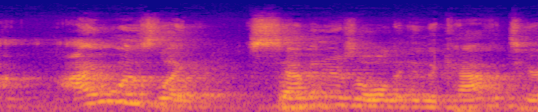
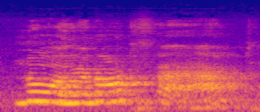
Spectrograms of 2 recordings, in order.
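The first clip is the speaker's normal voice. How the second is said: mom voice; 9 semitones higher than usual. Retold or imitated. Son asks mom about being called fat, she answers in a high mom voice.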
